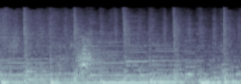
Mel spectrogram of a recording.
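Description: Background music with a steady beat, and a corgi giving one short bark about a second in.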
